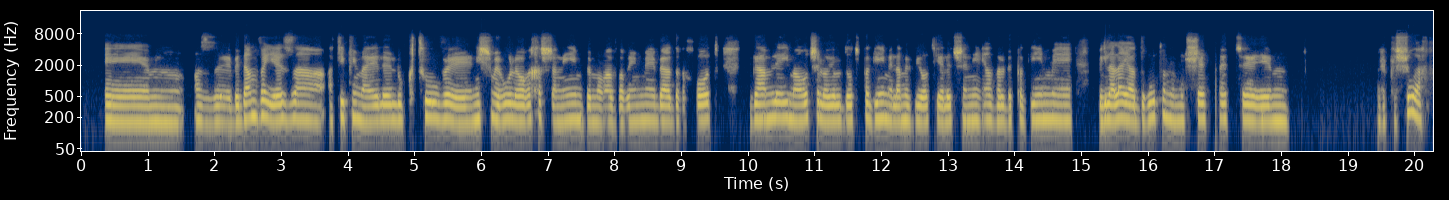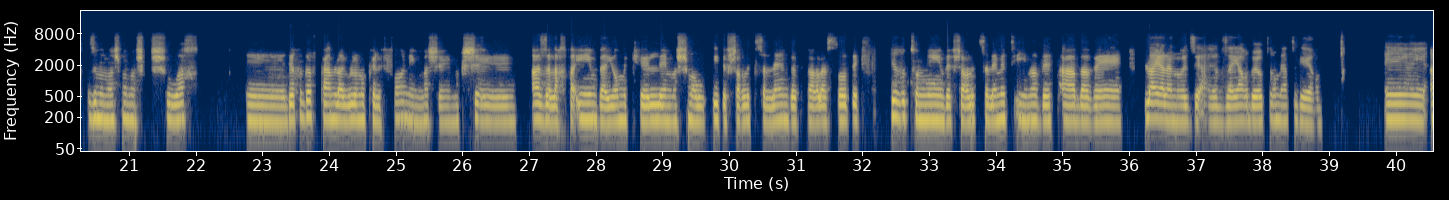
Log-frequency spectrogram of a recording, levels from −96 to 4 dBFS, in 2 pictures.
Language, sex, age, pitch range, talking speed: Hebrew, female, 20-39, 165-180 Hz, 100 wpm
